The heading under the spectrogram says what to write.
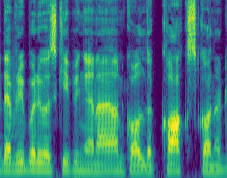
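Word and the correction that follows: Copse: Did I say it right? – It's COPS, Cops.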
